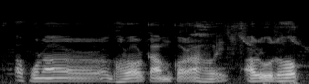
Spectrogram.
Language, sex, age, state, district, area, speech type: Assamese, male, 30-45, Assam, Jorhat, urban, spontaneous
